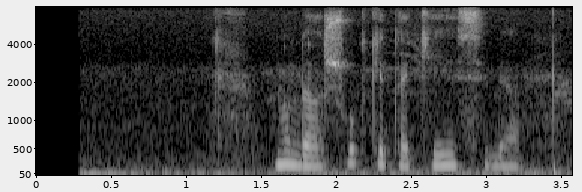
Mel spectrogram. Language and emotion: Russian, neutral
